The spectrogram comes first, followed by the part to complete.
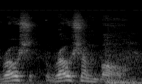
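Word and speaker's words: Rochambeau: that hey i'm just impressed how you uh pronounced roshambol roshambo very good you nailed it yeah well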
